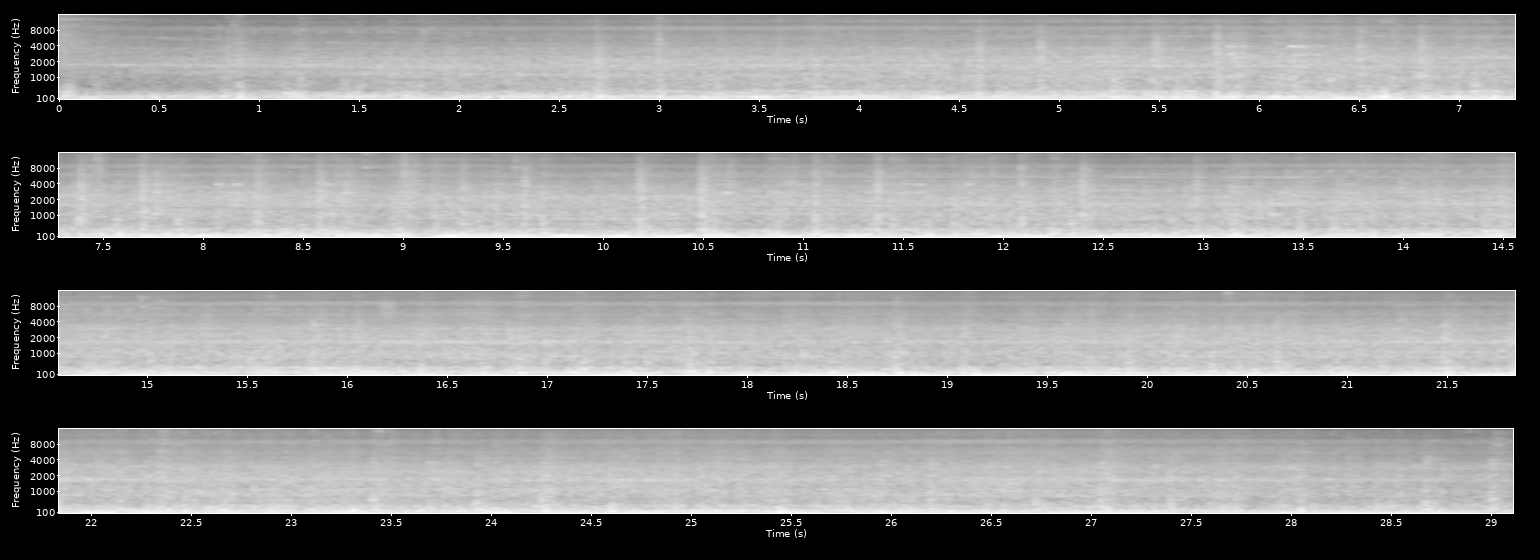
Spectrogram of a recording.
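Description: A train running close by: a steady, loud low drone with a stream of light clicks from the wheels on the rails.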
